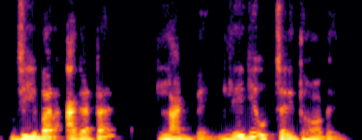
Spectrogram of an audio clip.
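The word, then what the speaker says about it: ح: এখানে বাংলায় লেখা আছে হা আসলে হা বললে হবে না এটির সঠিক উচ্চারণ হচ্ছে হা আমাদের গলার মাঝখান থেকে উচ্চারণ করতে হবে এটিকে বাংলায় বলে কন্ঠনালী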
